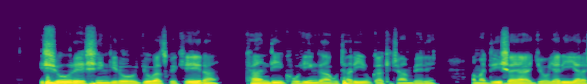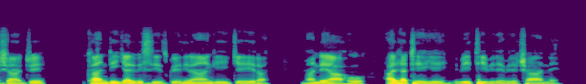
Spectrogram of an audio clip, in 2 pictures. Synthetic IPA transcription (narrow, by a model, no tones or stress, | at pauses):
iʃuːɾe̞ʃiːŋɡiɾo̞ɾɟuːβazɡwe̞kʰe̞ːɾa | kʰaːndikʰuβuɦiːŋɡaβutʰaɾibɡaːkid͡ʒaːmbe̞ɾe̞ | amadiiʃajaːɾɟo̞jaɾijaɾaʃaːd͡ʒe̞ | kʰaːndiɟaɾiɾisizɡwe̞niɾaːŋɡijiɟe̞ːɾa | imhaːnde̞jaːɦo̞ | haɾihatʰe̞ːje̞iβitʰiβiɾe̞βiɾe̞t͡ʃaːne̞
